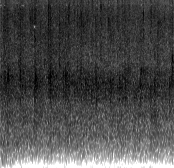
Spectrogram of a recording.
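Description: Steady, dense applause from a crowd, many hands clapping at once in a continuous wash of sound that holds at an even, strong level throughout.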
